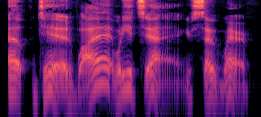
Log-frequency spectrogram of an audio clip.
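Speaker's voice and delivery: animated high-schooler talk with swooping pitch. Speaker showing how teen shows make them talk, talking like a high schooler. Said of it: "begin to talk like a high schooler".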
